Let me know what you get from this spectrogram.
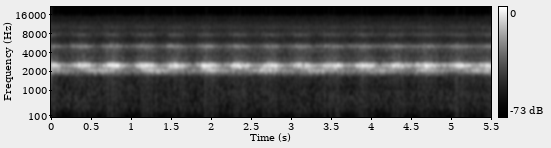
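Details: Snowy tree crickets on a warm night estimated at around 79 degrees give steady, bell-like chirps, about two and a half per second. The high, pure pulses repeat evenly over a faint hiss, with no other sounds.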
